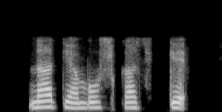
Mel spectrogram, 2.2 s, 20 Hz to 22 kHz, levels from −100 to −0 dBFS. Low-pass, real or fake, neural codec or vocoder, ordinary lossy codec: 5.4 kHz; real; none; Opus, 24 kbps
